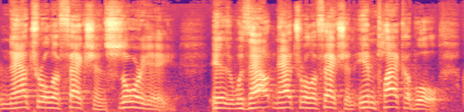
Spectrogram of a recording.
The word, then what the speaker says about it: storge: It is the word storge. Storge, and you really have to pronounce it with the H-E-E-E rather than the G, but it's spelled S-T-O-R-G-E.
